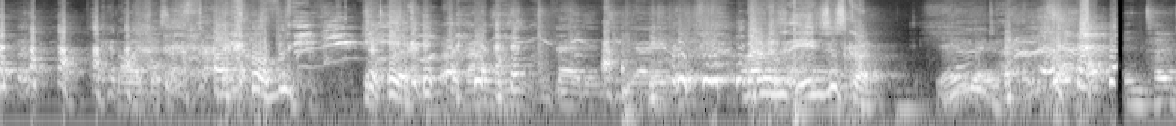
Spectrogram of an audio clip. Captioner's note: laughs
